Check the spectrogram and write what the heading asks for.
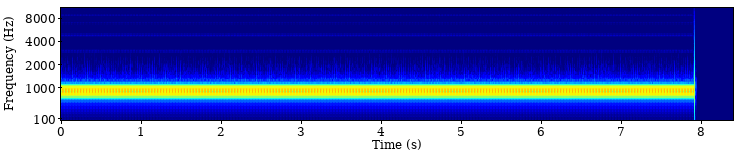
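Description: Emergency Alert System attention signal: a loud, steady two-tone alarm held unbroken for about eight seconds, then cut off sharply.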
